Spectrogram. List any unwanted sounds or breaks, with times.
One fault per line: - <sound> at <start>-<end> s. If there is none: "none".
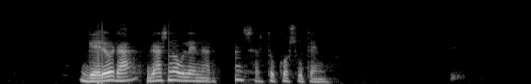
- dropout at 2.2-2.4 s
